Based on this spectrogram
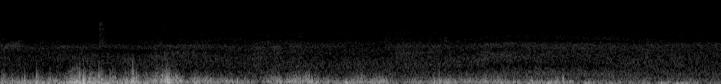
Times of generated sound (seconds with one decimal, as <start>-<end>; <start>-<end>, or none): none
